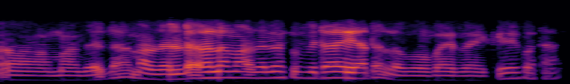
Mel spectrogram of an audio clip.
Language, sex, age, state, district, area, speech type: Assamese, male, 30-45, Assam, Majuli, urban, conversation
